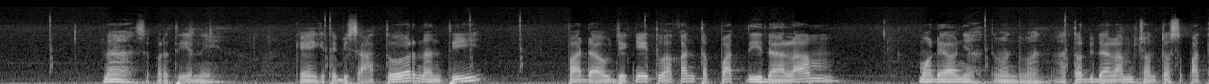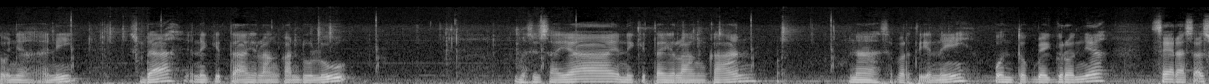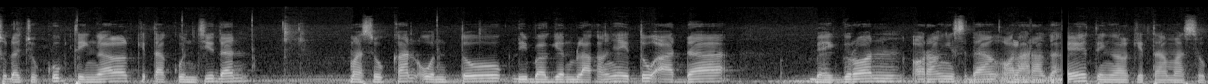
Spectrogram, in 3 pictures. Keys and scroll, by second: 2.5 g, 11.2 z, 12.6 v, 14.9 ctrl+2, 17.1 ctrl+alt+2, 18.9 ctrl+3, 25.3 ctrl+2, 25.6 z, 34.8 alt+Tab, 35.6 alt+Tab, 36.1 alt+Tab.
